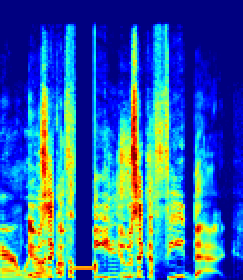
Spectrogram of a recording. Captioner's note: beeping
